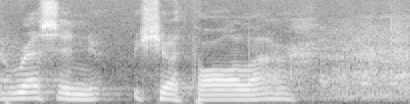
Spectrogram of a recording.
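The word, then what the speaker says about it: Reschenthaler: thank you and Guy Ren Shaler you know that rener he uh that's actually the way you pronounce it you know nobody else gets it right I got it right but it's a it's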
